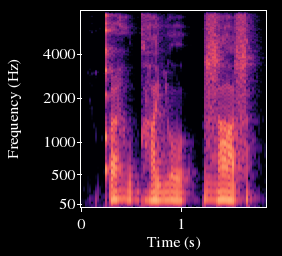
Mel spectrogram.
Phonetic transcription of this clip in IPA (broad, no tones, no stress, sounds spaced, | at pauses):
qʼ i ɦ u ɡʱ a ʎ ʊ | ɮ a ɬ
